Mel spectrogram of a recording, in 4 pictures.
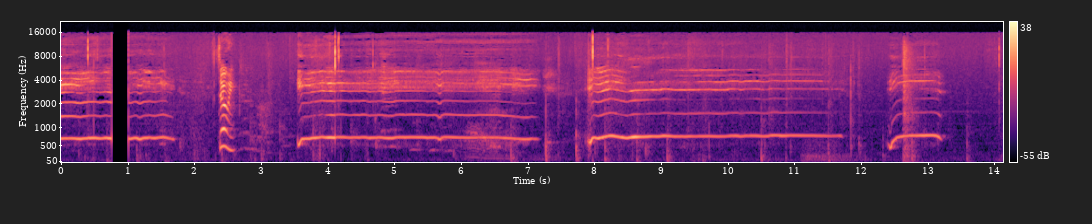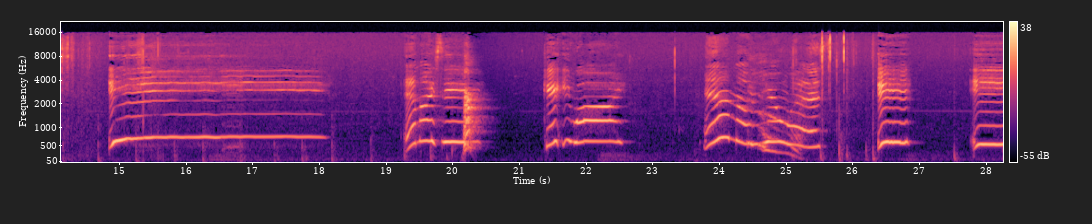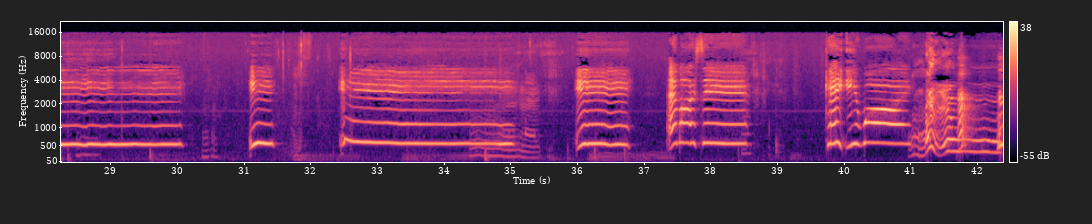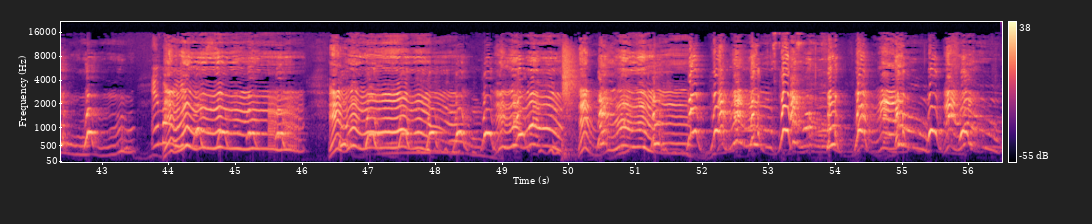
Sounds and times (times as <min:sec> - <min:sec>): Speech: 0:02.4 - 0:07.2, 0:19.3 - 0:20.3, 0:23.8 - 0:25.6, 0:32.5 - 0:38.7, 0:39.8 - 0:41.1, 0:43.8 - 0:44.7
Dog: 0:47.9 - 0:56.5.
